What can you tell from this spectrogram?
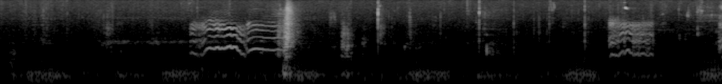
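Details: Newborn kitten of Lucy, a domestic cat, indoors: a short wavering mew, then a sharp click, and a second fainter mew near the end, all over a low pulsing background hum.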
